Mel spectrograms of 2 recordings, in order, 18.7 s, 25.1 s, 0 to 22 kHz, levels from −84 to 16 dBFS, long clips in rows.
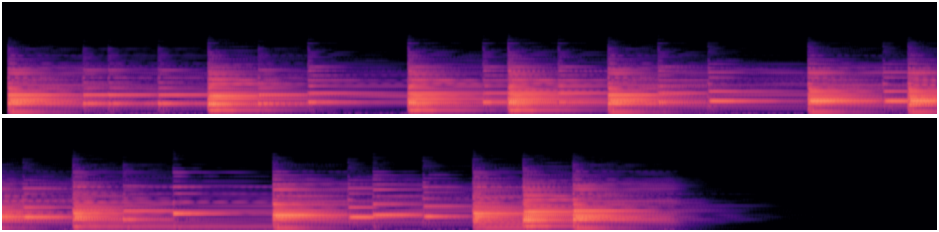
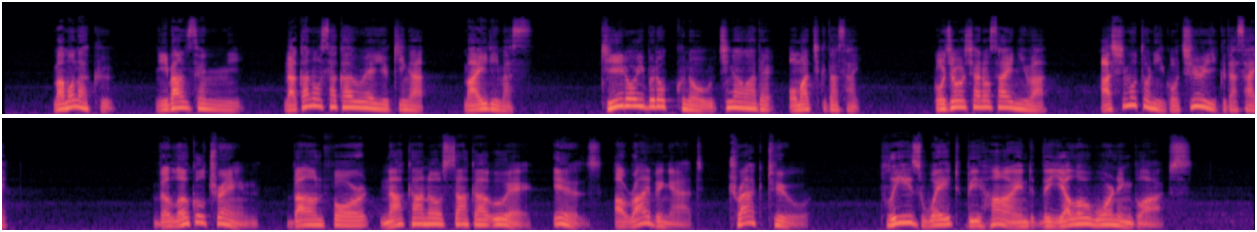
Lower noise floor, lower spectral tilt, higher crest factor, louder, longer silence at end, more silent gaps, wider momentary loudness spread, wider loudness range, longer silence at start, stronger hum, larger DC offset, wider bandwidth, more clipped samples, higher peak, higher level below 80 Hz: first, under -90 dBFS vs -60 dBFS; first, -10 dB/octave vs -6 dB/octave; about the same, 18 dB vs 22 dB; about the same, -20 LUFS vs -22 LUFS; first, 2.55 s vs 0.65 s; neither; about the same, 13 LU vs 11 LU; about the same, 3 LU vs 3 LU; second, 0.05 s vs 0.5 s; neither; neither; second, 5.8 kHz vs 12.5 kHz; neither; about the same, -2 dBFS vs -2 dBFS; first, -42 dBFS vs -62 dBFS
